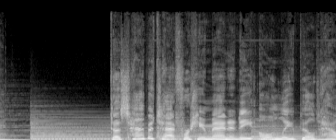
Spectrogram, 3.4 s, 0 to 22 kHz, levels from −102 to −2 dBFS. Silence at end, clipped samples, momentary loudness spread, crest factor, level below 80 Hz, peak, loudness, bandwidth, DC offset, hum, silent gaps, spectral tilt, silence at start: 0 s; under 0.1%; 14 LU; 14 dB; -34 dBFS; -2 dBFS; -16 LUFS; 13.5 kHz; under 0.1%; none; none; -6 dB/octave; 0 s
